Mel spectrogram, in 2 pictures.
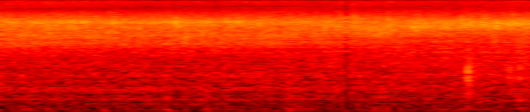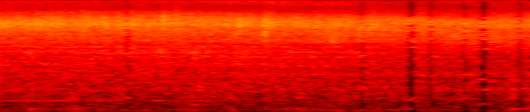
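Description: Vegetables sauté in a hot iron kadai while a sizzler is being prepared. A steady, even sizzling hiss runs throughout with no pauses and no talking.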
